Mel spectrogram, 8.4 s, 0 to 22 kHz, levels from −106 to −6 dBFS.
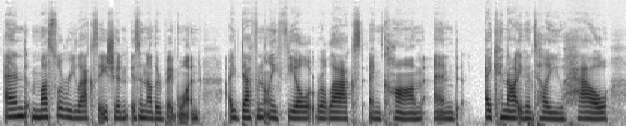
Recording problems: none

